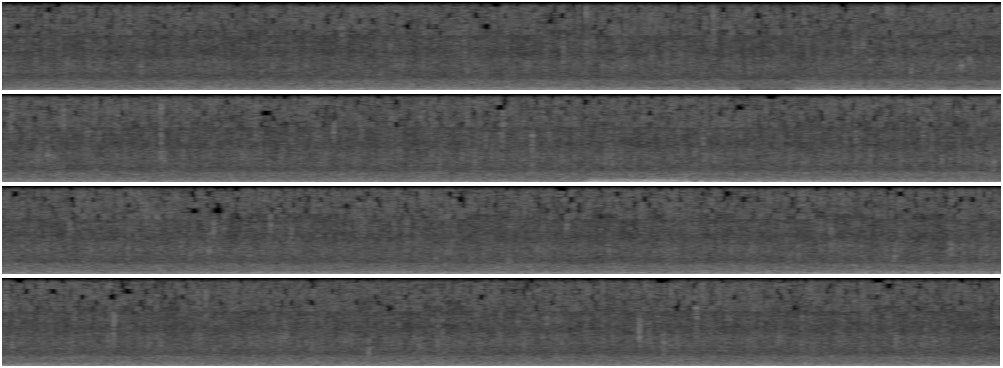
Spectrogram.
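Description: Heavy rain falling steadily on a tin roof. A short, low thunder rumble comes about twelve seconds in.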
